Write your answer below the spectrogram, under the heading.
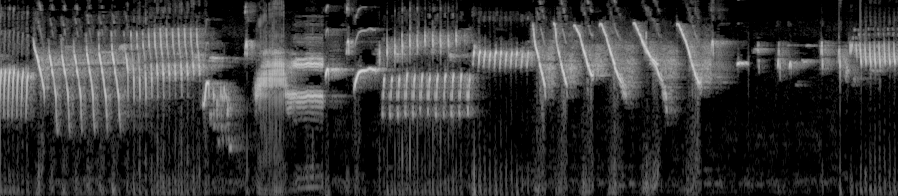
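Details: Song of a Gloster canary, with a string of rapid trills shifting between pitches, sweeping downslurred notes repeated about twice a second, and a steady high whistled tour at the end.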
